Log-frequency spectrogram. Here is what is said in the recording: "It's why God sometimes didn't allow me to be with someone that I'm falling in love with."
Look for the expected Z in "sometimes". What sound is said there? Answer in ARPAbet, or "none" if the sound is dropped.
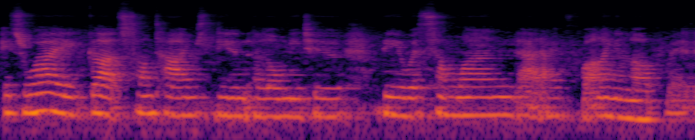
Z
